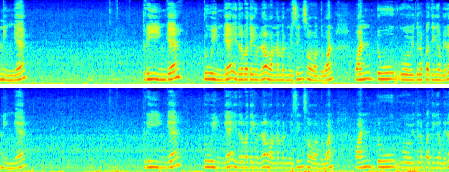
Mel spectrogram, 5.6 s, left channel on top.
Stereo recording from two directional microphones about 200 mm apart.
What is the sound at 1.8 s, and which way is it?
A woman's voice, 45° left (ahead or behind).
